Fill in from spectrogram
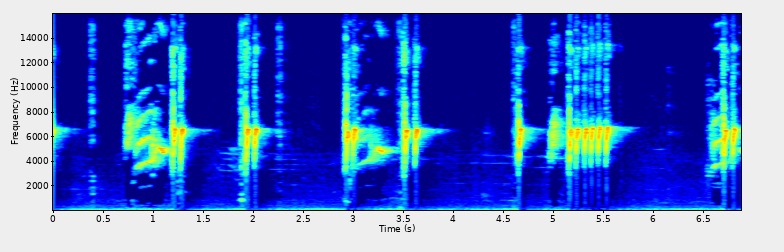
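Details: Lure song of a crimson sunbird for attracting other sunbirds: very high chirps and rapid trilled runs of five quick notes, with brief buzzy down-slurred phrases, loud and clean.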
